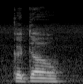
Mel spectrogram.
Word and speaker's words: Gadot: Is it Gadot or Godot? – Godot. – Godot. – Something. Like Waiting For? – Yeah. – The problem is it ends with a T.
